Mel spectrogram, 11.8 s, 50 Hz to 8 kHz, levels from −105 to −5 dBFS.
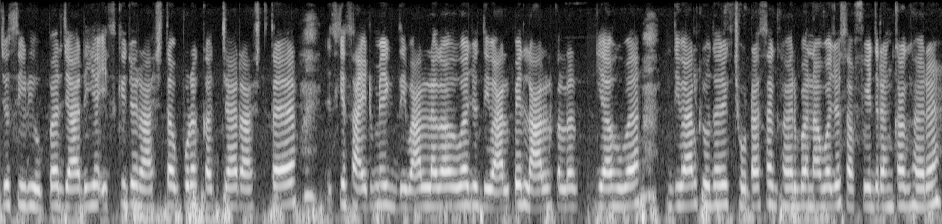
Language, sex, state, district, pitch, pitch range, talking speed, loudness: Hindi, female, Bihar, Saran, 210 Hz, 205-220 Hz, 235 wpm, -22 LUFS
